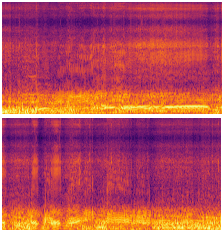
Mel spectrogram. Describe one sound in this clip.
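A dirt bike engine revs loudly close by, rising and falling in pitch.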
